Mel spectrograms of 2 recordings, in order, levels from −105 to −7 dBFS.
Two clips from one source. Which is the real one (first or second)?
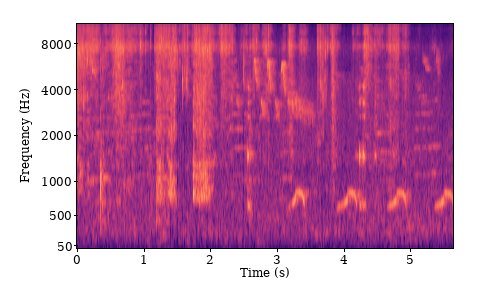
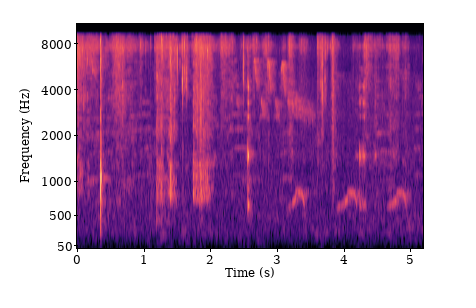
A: first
